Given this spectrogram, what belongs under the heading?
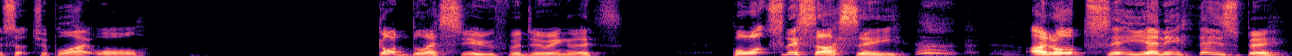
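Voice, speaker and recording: A man's voice: high-pitched, a bit bright. A man playing a melodramatic amateur actor who hams up a tragic lover in an overwrought audio drama style. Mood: grateful, then dismayed. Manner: overwrought, drawn-out. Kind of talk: theatrical audio drama acting.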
